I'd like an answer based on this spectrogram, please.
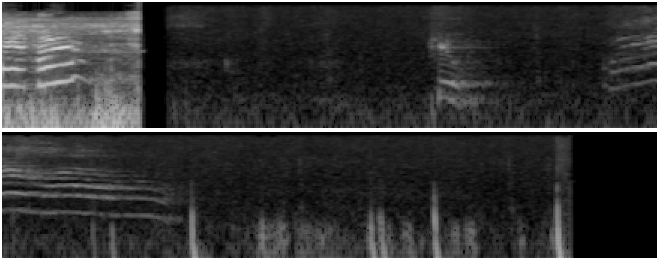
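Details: A cat gives a single drawn-out meow that rises and falls, after a loud burst of human voice at the start, followed by knocks and clicks.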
